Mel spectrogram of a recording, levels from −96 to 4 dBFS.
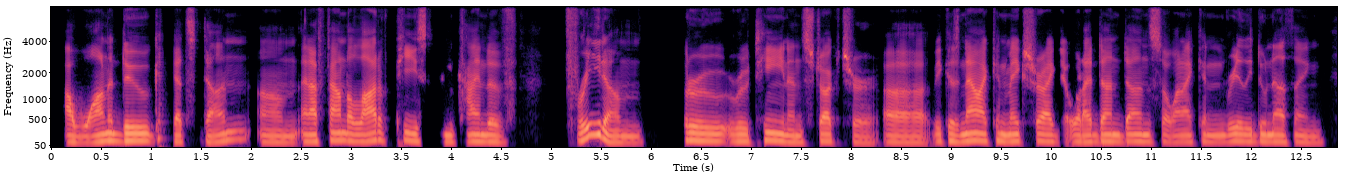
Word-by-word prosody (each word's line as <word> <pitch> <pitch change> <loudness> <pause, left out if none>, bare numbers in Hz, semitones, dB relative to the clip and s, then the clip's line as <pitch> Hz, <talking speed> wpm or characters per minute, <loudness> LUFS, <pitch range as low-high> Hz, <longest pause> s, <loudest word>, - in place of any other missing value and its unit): I 95 - +4
wanna 95 +5 +2
do 110 +1 +4
gets 100 -4 -4
done. 110 +9 -3
Um, 90 -2 -3
and 100 0 +2
I've 100 0 +3
found 115 -1 +2
a - - +4
lot 105 +3 +4
of 110 -5 -6
peace 110 -5 -1 0.2
and 95 -1 -3
kind 100 0 0
of 90 -3 -3 0.5
freedom 90 - +1 0.4
through 110 -2 +3
routine 105 +2 0
and 90 -1 -1
structure, 90 -5 -2
uh, 90 -2 0
because 105 -1 -2
now 115 +2 +5
I 110 - +4
can 105 -1 -2
make 105 +1 +2
sure 110 - +1
I 100 -1 +3
get 90 - -8
what 100 -1 0
I 95 - +3
done 100 0 +1
done, 105 0 0
so 95 0 -4
when 95 +1 -3
I 95 - -1
can 95 -1 -4
really 100 0 0
do 100 +1 -2
nothing, 95 -3 -3
100 Hz, 190 wpm, -25 LUFS, 95-110 Hz, 0.5 s, now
